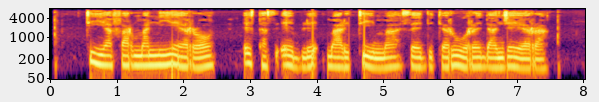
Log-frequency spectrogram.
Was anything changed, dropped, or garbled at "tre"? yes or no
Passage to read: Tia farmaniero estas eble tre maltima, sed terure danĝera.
yes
